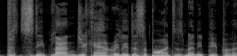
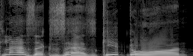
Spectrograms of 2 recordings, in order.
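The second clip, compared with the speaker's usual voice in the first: donkey testing a microphone; 12 semitones higher, much slower than usual. Retold or imitated. Yoga teacher on her headset to the class, donkey-like high bray. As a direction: bray it like a donkey checking a mic. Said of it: "Like a donkey testing a microphone".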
